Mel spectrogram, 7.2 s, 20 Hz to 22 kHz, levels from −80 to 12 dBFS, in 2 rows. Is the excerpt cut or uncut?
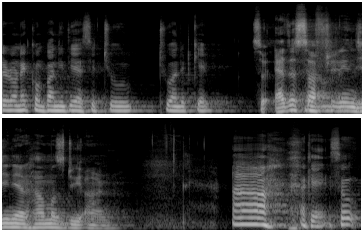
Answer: uncut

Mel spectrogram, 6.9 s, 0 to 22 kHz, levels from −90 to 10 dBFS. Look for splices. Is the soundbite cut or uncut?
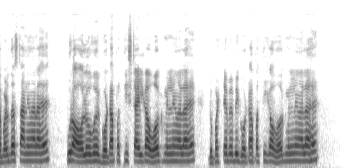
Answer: uncut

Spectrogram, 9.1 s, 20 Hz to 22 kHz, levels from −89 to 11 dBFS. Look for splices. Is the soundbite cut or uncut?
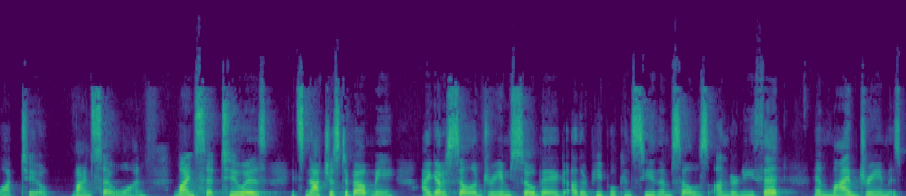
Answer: uncut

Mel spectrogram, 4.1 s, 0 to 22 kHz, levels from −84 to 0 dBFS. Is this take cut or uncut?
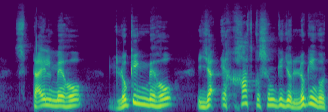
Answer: uncut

